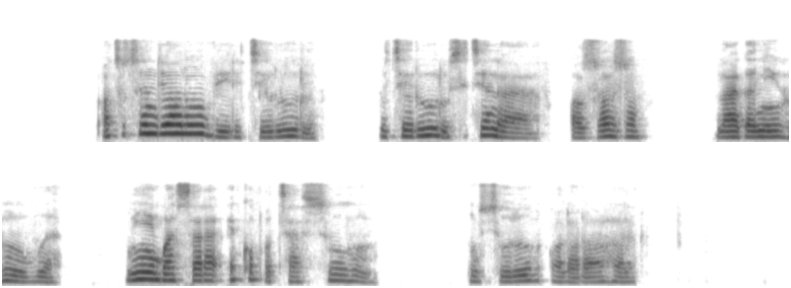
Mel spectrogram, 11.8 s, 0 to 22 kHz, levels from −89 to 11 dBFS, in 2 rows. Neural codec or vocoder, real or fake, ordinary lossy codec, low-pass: codec, 24 kHz, 6 kbps, HILCodec; fake; none; 7.2 kHz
